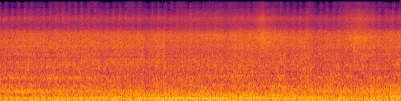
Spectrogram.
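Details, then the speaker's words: Honda Beat ESP injected scooter after fuel pump and dirty fuel filter replacement, reassembled: throttle blips pick up cleanly and very responsively, no stumble; normal throttle response after repair. "jadi untuk gasnya ikut sangat responsif ya ini masih sangat enak ya"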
